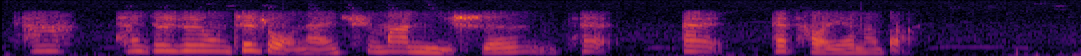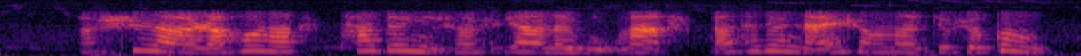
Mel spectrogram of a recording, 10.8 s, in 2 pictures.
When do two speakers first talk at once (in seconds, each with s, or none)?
none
